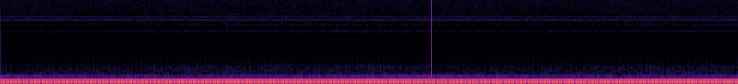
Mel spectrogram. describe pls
Created using spectral freezing max patch. Some may have pops and clicks or audible looping but shouldn't be hard to fix.
Soundscape, Still, Atmospheric, Sound-Effect, Background, Perpetual, Freeze, Everlasting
